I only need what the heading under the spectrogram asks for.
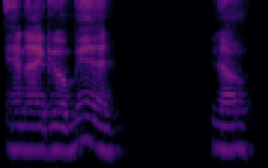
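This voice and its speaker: A man's voice: mid-range voice, steady tone, slow pace, darkish tone. A man in his seventies hosting an interview, telling stories with chuckling asides. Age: 70s. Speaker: host and bandleader. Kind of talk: reminiscing interview chat.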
